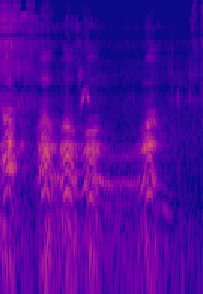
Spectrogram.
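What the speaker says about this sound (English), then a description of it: "What are you barking at?" A dog barks a few times close by, short muffled woofs with a slight whine in between.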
